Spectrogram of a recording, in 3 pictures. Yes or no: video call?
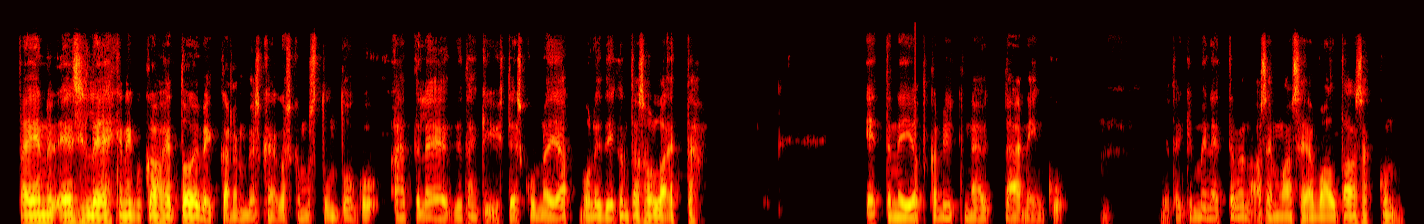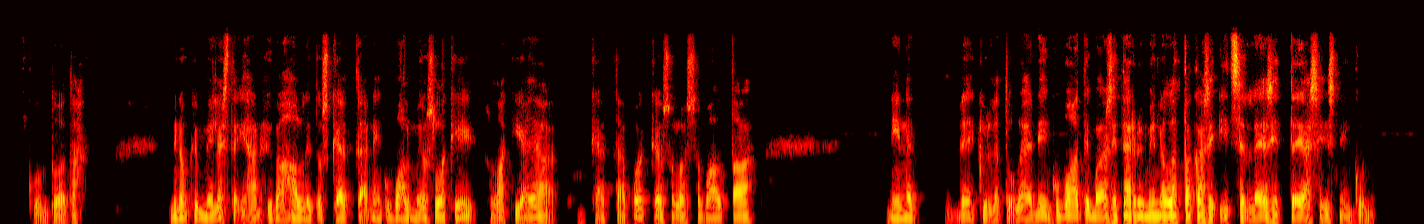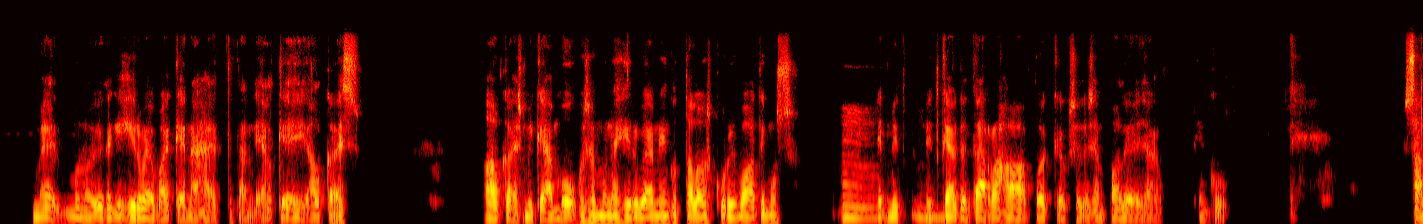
yes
